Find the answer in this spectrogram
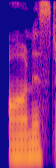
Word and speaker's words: honest: The answer is an honest mistake. The H is completely silent, leaving us with a clear, strong O vowel sound right at the front of the word.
